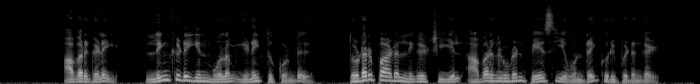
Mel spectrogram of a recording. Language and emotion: Tamil, neutral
